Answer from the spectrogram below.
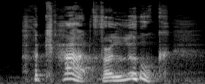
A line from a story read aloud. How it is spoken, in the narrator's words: said with a laugh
